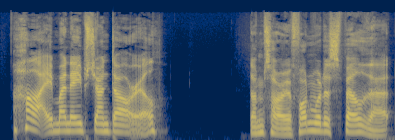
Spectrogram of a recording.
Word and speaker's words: Jandaril: a hand and he says hi my name's jandaril i'm sorry if one would have spelled that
